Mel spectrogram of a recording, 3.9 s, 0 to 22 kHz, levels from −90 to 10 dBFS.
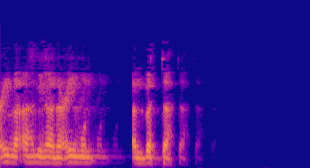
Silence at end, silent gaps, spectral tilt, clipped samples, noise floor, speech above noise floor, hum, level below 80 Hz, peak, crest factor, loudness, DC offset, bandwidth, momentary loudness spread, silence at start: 1.55 s; none; -6.5 dB/octave; under 0.1%; -90 dBFS; 69 dB; none; -72 dBFS; -6 dBFS; 18 dB; -21 LUFS; under 0.1%; 7 kHz; 8 LU; 0 s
